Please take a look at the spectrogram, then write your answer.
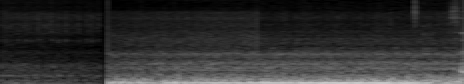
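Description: A car drives along at steady speed, its low engine rumble and road noise starting abruptly and holding loud and continuous inside the cabin.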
